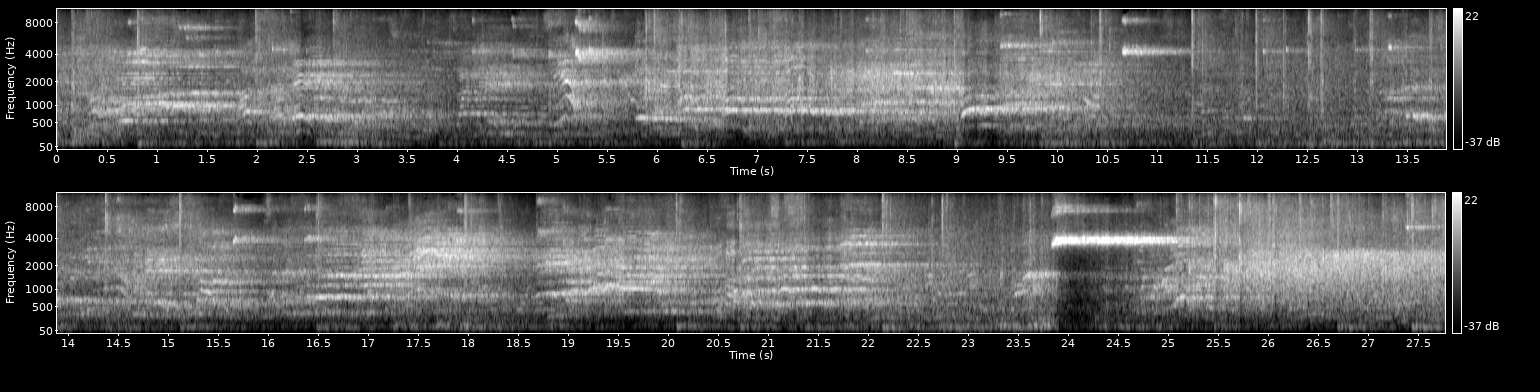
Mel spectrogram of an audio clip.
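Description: Indoor basketball game: the ball bouncing on the court floor and players' voices calling and shouting, echoing in a large sports hall. A referee's whistle blows one steady blast near the end.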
